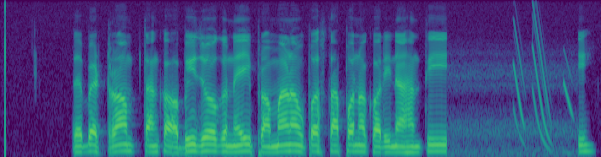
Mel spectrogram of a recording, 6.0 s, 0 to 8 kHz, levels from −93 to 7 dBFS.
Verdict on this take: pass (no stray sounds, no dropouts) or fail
fail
